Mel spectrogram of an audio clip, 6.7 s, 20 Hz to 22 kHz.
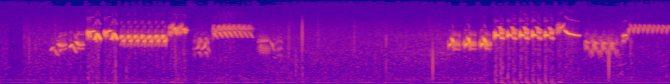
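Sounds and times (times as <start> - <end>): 
Lincoln's sparrow singing: 0.5 - 2.9, 4.4 - 6.7.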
